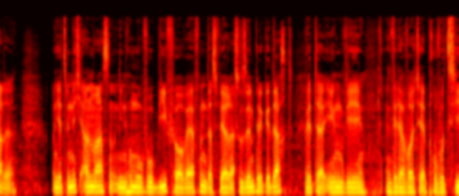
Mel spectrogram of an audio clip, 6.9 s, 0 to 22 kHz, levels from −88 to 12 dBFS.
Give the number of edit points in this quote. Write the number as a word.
three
